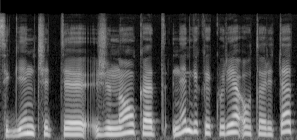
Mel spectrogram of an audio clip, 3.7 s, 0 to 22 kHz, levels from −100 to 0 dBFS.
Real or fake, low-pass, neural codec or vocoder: real; 14.4 kHz; none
